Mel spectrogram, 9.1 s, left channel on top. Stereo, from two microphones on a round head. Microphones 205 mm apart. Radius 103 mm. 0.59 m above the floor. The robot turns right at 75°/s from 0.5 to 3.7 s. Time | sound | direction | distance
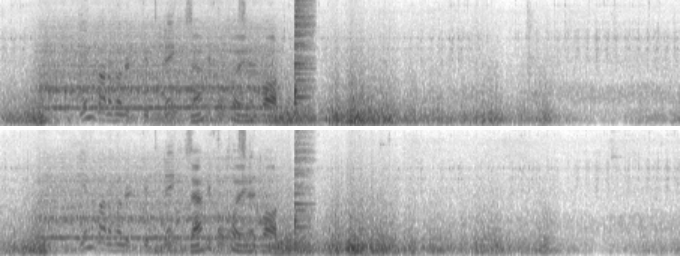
1.1 | a man speaking | 50° left | ?
2.5 | a man speaking | 50° right | ?
3.9 | a snare drum | 45° left (ahead or behind) | ?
